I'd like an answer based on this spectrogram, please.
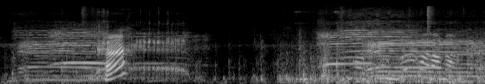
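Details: A lamb born at midnight bleats: one short call rises sharply, followed by quavering, wavering bleats after a pause, with background music.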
